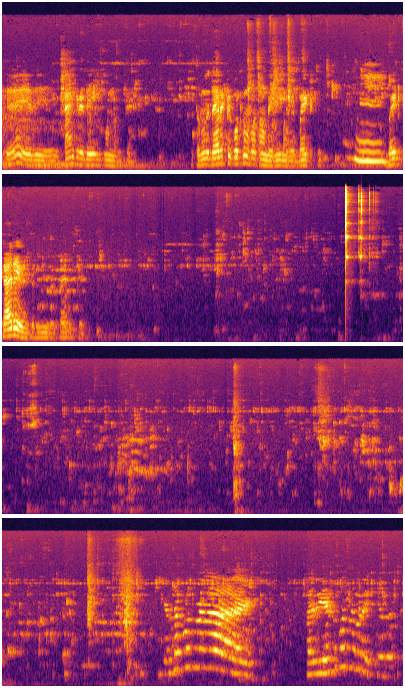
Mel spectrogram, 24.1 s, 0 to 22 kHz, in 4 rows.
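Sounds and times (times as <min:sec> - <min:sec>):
water poured and splashing: 0:00.0 - 0:24.0
metal bucket clink: 0:11.2 - 0:11.7.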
